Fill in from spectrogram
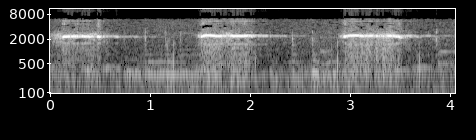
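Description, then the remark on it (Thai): Three shrill, steady whistles blown by a man with his hand in his mouth in the middle of a forest, each about half a second long and evenly spaced, sounding alone with no talking. “เอ๊ะมันเข้าเอามือใส่ปากเป่าทำไมอ่ะเสียงวิดวีด3ครั้งดูเหมือนเสียงจะดังไปไกลมากทีเดียว”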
